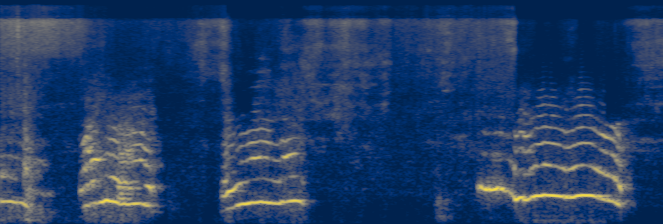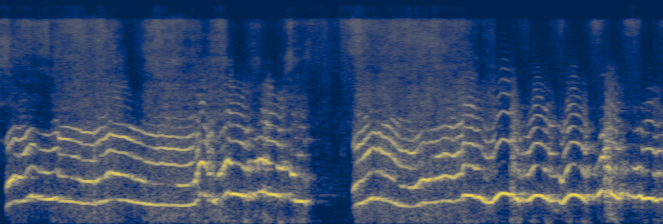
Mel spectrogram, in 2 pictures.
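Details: Mila, a talkative female Siberian Husky, during her second-ever bath and grooming. She gives a run of drawn-out, wavering, howl-like yowls with rich harmonics, broken by short pauses, in a small indoor room.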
